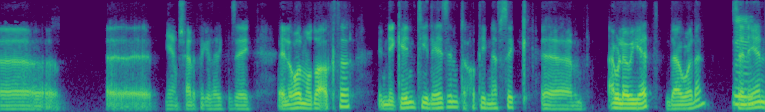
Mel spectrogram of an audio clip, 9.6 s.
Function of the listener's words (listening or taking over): listening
